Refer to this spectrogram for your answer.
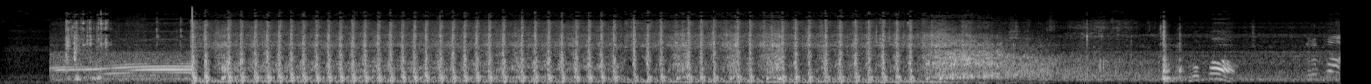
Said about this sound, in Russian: Сбивают, судя по звуку, зенитной пушкой. Всего вот за 3 ночи, которые прошли перед эфиром, с пятницы над Украиной были сбиты 62 дрона «Шахед».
